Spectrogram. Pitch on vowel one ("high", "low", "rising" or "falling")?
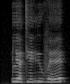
falling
